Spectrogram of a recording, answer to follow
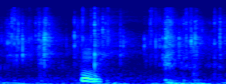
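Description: Trading card pack wrapper crinkling and tearing as it is pulled open by hand, a scatter of short crackles.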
